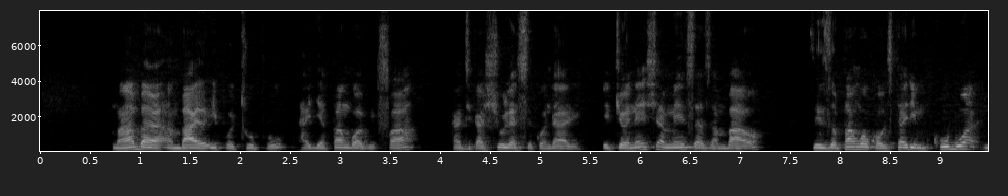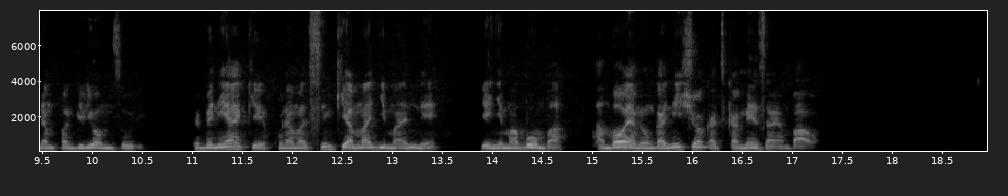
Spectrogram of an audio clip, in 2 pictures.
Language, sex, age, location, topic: Swahili, male, 25-35, Dar es Salaam, education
